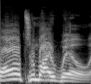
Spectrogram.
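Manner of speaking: very loud, booming, high, ghostly spectral voice. Casting a spell to dominate a foe: spectral voice. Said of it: "is what I say in my spectral voice".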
